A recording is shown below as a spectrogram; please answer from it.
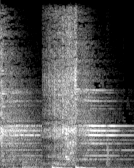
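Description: Metal replica energy-sword blade striking a brick wall and ringing on like a tuning fork, a clear metallic ring at several pitches. It is struck again about a second in, and the ringing carries on after each hit.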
